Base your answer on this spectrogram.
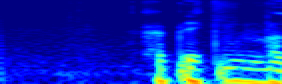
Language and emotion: Russian, neutral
